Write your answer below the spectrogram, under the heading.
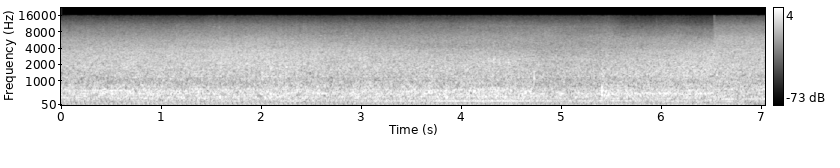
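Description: Steady rushing noise of a stone-working factory floor as a Mitsubishi forklift drives close past, its low engine hum coming through in the middle.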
